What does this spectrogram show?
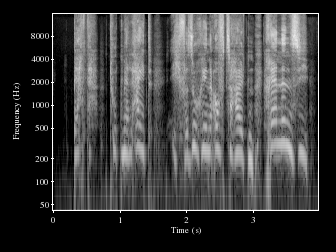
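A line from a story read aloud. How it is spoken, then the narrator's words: Hissed. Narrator (German): zischte Viktor Bertha zu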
